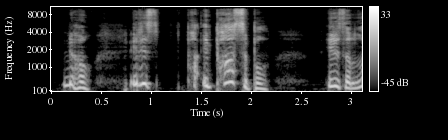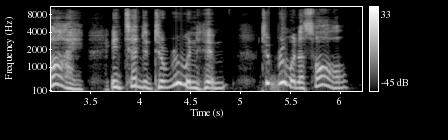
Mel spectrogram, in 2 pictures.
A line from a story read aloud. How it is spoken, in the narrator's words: she cried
